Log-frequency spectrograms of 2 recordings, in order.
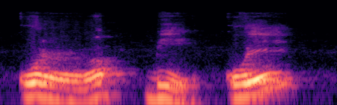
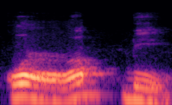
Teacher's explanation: Nah, jadi kalau bertemu nun yang sukun, nun yang mati yang tidak berharokat bertemu dengan ro, maka dibaca idgham tapi tidak boleh ada gunnahnya. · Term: idgham bi ghairi gunnah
